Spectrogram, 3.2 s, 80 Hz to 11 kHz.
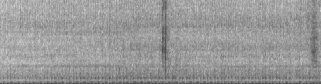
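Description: Harley-Davidson Iron 1200 motorcycle ridden along a bumpy road, loud steady close engine drone with a throbbing low rumble and a couple of brief knocks from the rough surface.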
